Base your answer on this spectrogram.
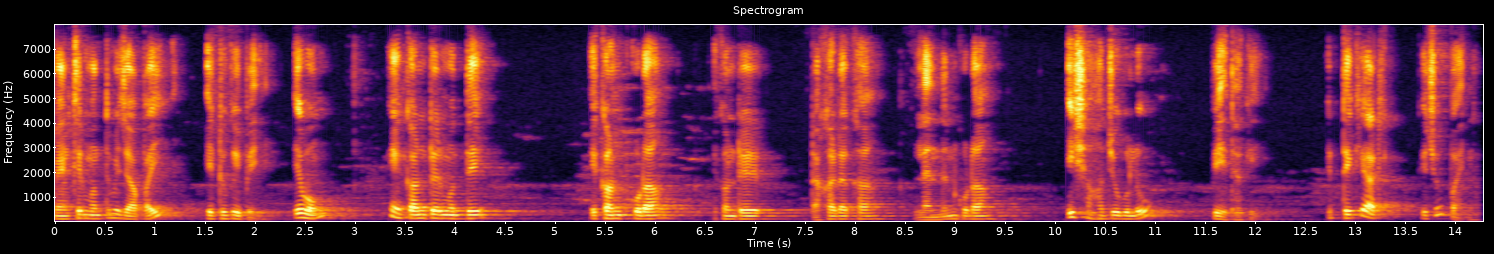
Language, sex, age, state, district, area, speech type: Bengali, male, 18-30, West Bengal, Jalpaiguri, rural, spontaneous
